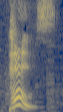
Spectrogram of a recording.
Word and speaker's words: Pose: uh my name's uh pose pose that's interesting yep rhymes with rose yeah yeah yeah yeah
